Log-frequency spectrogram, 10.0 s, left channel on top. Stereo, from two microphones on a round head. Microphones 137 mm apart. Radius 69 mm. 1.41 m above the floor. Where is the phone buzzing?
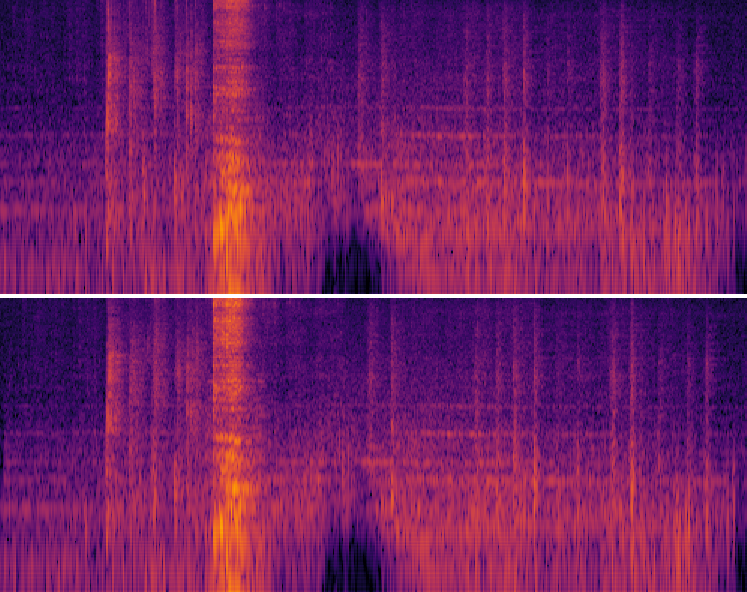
I don't hear a phone buzzing.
